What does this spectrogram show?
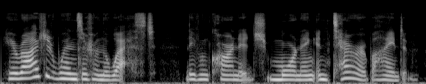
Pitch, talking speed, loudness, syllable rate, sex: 235 Hz, 195 wpm, -18 LUFS, 6.0 syllables/s, female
